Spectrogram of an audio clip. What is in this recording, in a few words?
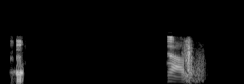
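FIRE Operations, p25; FIRE OPS 2; wake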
